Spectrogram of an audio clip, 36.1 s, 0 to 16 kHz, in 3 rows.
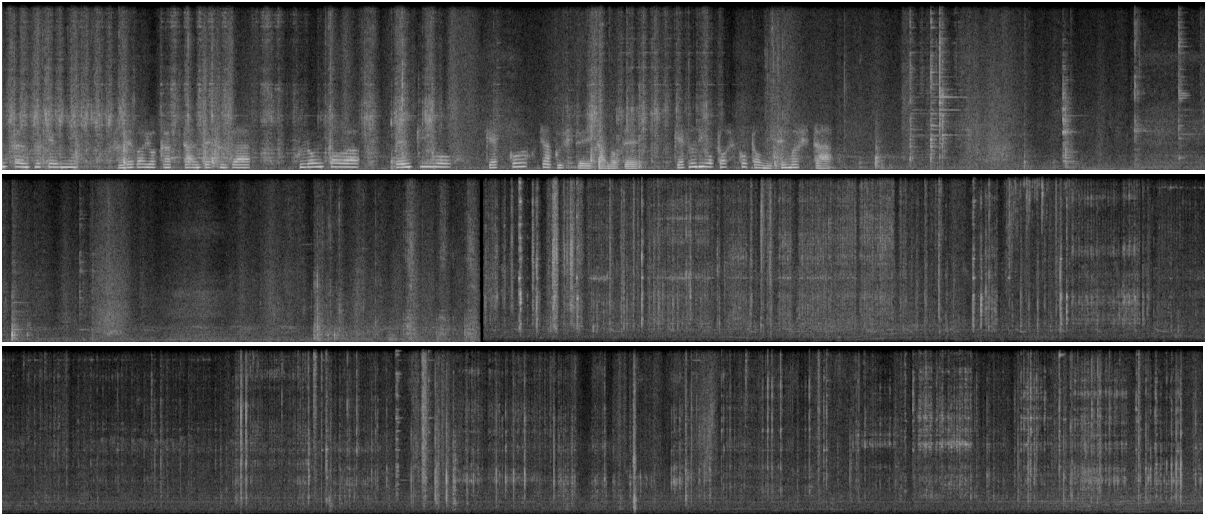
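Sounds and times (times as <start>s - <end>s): scraping on metal: 0.0s - 8.3s
wire brush scraping metal: 0.0s - 8.3s, 26.5s - 36.0s
metal clinks and clanks: 9.0s - 9.7s.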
